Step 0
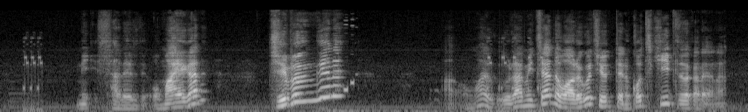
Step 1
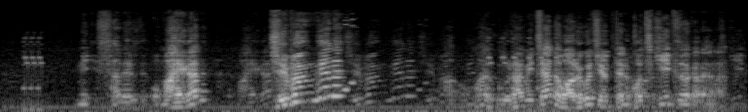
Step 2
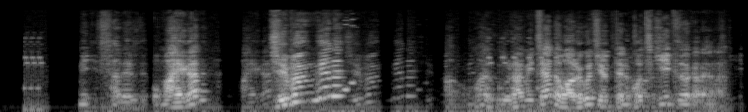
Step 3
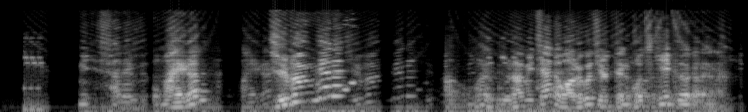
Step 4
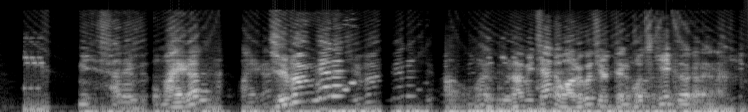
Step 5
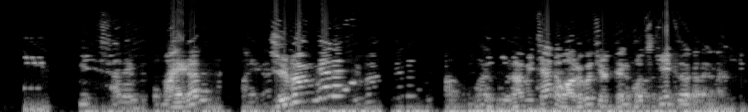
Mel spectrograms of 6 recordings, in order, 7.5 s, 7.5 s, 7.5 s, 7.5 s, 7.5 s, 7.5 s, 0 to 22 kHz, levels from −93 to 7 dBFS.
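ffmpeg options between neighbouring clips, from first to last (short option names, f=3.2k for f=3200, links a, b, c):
-af "aecho=1:1:736|1472:0.0708|0.0219,afftfilt=real='re*1.73*eq(mod(b,3),0)':imag='im*1.73*eq(mod(b,3),0)':win_size=2048:overlap=0.75,volume=-4dB"
-af "agate=range=-29dB:threshold=-49dB:ratio=16:detection=peak,volume=5dB"
-af "aphaser=in_gain=1:out_gain=1:delay=1.2:decay=0.57:speed=0.45:type=triangular,volume=-2dB"
-af "asubboost=boost=8:cutoff=68,areverse,acompressor=mode=upward:threshold=-25dB:ratio=2.5,areverse,volume=1.5dB"
-filter_complex "[0:a]afftdn=nr=23:nf=-35,acrossover=split=250|1800[a][b][c];[c]asoftclip=type=hard:threshold=-20.5dB[d];[a][b][d]amix=inputs=3:normalize=0"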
